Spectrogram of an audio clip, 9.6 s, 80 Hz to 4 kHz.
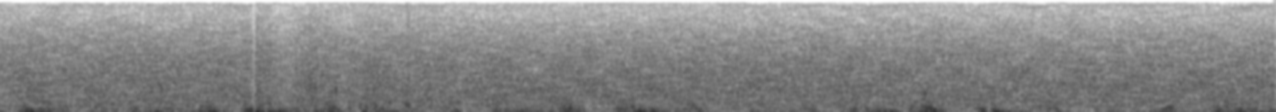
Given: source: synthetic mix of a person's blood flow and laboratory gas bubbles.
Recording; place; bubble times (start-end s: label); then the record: Doppler ultrasound of blood flow; precordium
2.44-3.15 s: bubbles
From the record:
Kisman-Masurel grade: 211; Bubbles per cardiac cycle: several, 3 to 8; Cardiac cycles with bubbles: 1 to 10%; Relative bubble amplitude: barely perceptible (0.100 to 0.250); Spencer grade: 1 (occasional bubble signal discernible with the cardiac motion signal, with majority of cardiac periods free of bubbles); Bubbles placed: anywhere in the cardiac cycle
